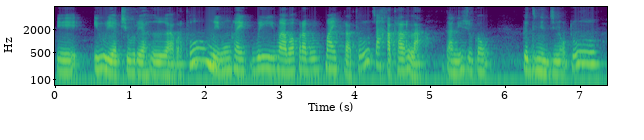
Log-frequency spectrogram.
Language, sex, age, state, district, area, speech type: Bodo, female, 45-60, Assam, Kokrajhar, urban, spontaneous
